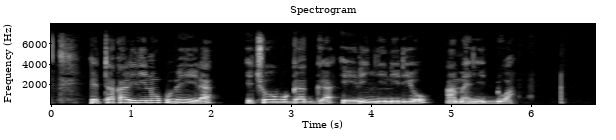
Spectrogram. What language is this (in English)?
Ganda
